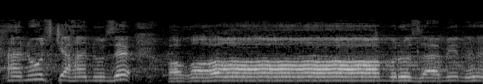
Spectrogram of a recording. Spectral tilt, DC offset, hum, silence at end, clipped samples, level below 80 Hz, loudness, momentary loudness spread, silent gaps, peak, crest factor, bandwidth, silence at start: -4 dB/octave; under 0.1%; none; 0 s; under 0.1%; -72 dBFS; -24 LUFS; 12 LU; none; -10 dBFS; 14 dB; 8.4 kHz; 0 s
